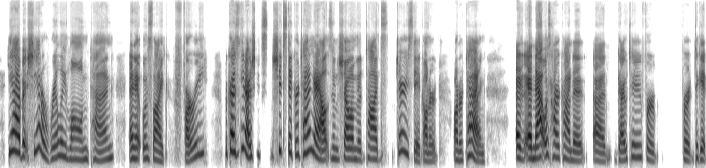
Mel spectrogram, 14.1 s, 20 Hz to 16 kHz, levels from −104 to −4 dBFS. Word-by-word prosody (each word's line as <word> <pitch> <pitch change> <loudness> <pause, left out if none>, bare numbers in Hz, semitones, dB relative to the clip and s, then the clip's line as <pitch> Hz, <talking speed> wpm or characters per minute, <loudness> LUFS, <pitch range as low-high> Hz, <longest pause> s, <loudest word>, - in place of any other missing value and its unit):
Yeah, 385 0 +5
but 290 -3 +1
she 380 - -3
had 430 -6 0
a - - -2
really 260 +6 -5
long 220 -1 -6
tongue 210 +4 -6 0.3
and 235 +2 +1
it - - 0
was, 235 -1 -7
like, 200 -6 -1
furry 270 - -4 0.3
because, 380 -4 +5
you 465 - -2
know, 265 - +7
she'd 310 +1 -7
st - - -13
she'd 405 +4 -1
stick 370 - -1
her 315 - -1
tongue 355 +5 +1
outs 215 -4 +5
and 225 -2 -8
show 230 +1 +2
'em 225 - -3
the 205 -2 -7
Todd's 225 -3 -2 0.2
cherry 385 -1 -2
stick 225 - -7
on 185 - -1
her 180 - -8 0.4
on 210 - -1
her 200 - -4
tongue. 275 - +1 0.6
And 250 -2 +6
and 240 -1 +7
that 270 +2 +9
was 295 +2 -2
her 270 -2 -1
kind 225 -6 -4
of, 185 -1 -3 0.2
uh, 180 -3 -2 0.2
go 195 -1 -2
to 265 +1 -7
for 195 -6 -7 0.5
for 200 -3 -5
to 260 - -8
get 215 - -2
240 Hz, 210 wpm, -24 LUFS, 210-300 Hz, 0.6 s, that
